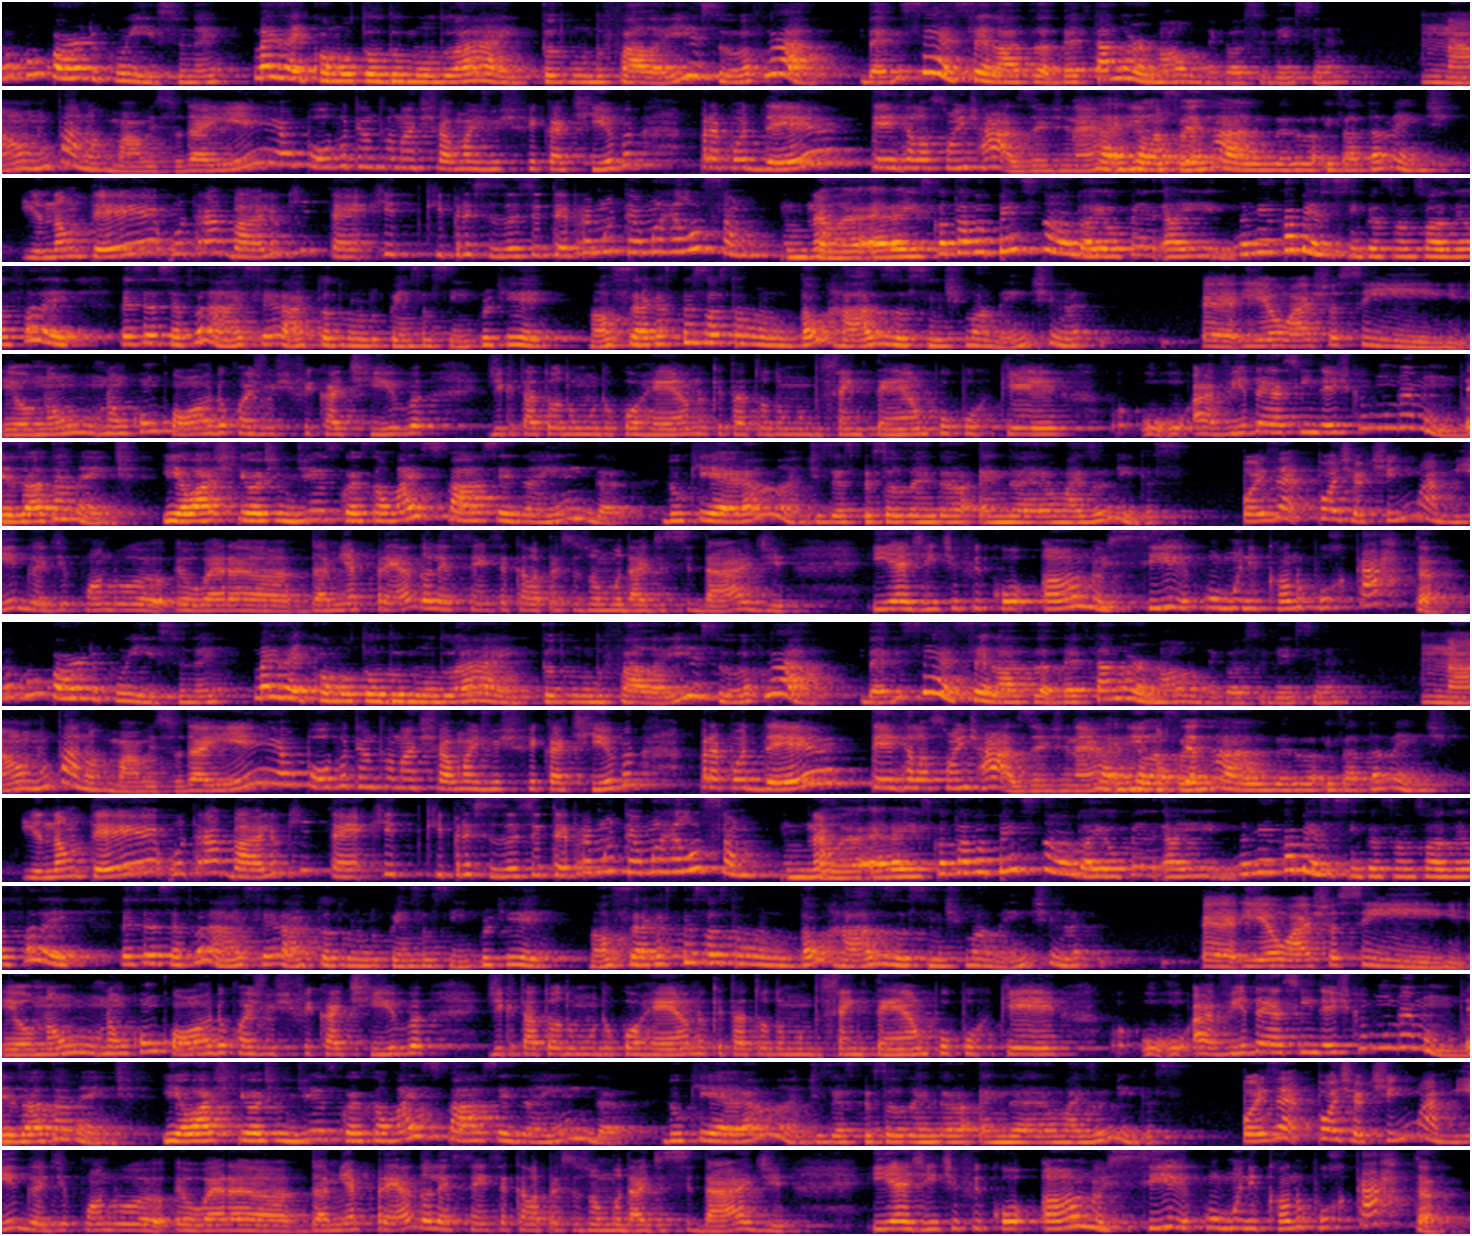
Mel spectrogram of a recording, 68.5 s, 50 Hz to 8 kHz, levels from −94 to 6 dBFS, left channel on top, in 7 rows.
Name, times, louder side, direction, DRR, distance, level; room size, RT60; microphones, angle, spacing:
voice 1, 0.0-5.4 5.7-8.9 16.9-19.4 24.8-29.8 30.1-33.0 33.3-36.6 48.9-53.1 53.3-56.6, left 2 dB, 20° left, 2 dB, 1.2 m, -24 dB
voice 2, 9.5-17.8 19.7-24.6 24.9-25.1 37.4-46.4 46.7-49.0 57.2-68.3, right 2 dB, 20° right, 6 dB, 1.1 m, -28 dB
25.0 x 20.0 x 2.5 m, 0.72 s
head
